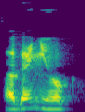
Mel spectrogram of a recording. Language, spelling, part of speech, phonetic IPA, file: Russian, огонёк, noun, [ɐɡɐˈnʲɵk], Ru-огонёк.ogg
- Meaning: 1. diminutive of ого́нь (ogónʹ): light, spark 2. a condiment from shredded tomatoes, horseradish, garlic and salt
